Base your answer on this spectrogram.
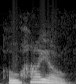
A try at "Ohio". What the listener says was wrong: Good, good, much better.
